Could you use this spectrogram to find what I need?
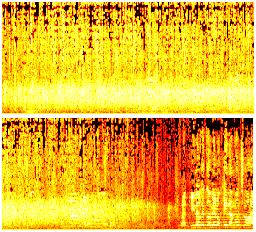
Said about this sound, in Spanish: Si tú quieres que te manden la sonrisa, solo tienes ahora que aplaudir.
